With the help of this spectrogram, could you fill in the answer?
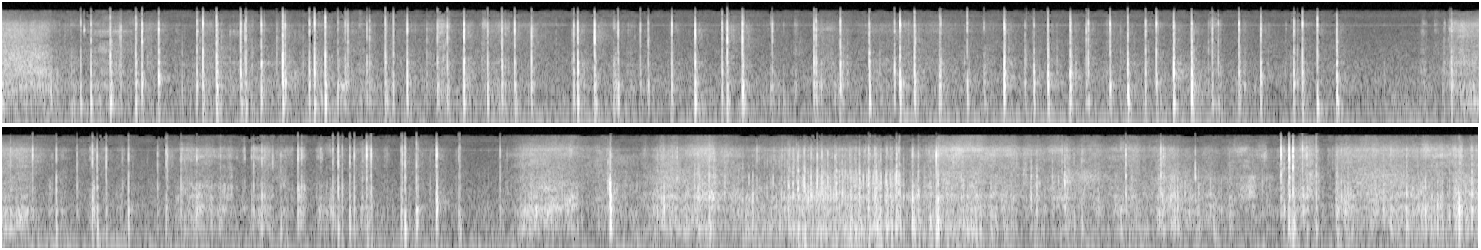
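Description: Fingernails of both hands scratch quickly across a rolled, black, stitched faux-leather brush case with tie cords resting on carpet. The result is a quiet, bright, crackly stream of dry scratches with sharp clicks and almost no low end. It begins as distinct rapid ticks, then blurs into denser, more continuous rasping in the second half.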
